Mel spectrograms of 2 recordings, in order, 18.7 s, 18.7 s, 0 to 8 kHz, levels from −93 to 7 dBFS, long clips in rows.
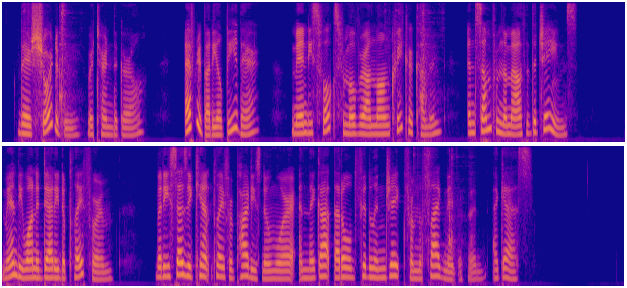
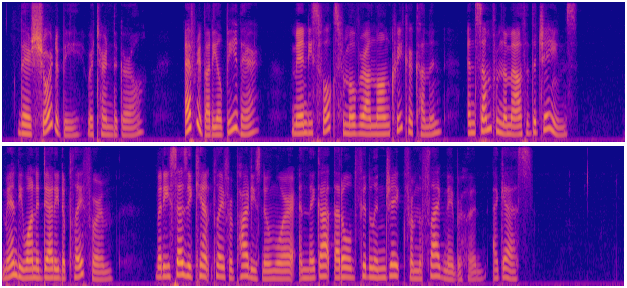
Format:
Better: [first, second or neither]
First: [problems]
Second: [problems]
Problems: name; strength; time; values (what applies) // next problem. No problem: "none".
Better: second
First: noise reduction (neural mask model RNNoise)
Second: none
